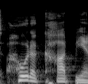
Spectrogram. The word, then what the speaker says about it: Hoda Kotb: It's Hoda Kotb, and I always mispronounce her name, but we're not talking that she's still going to drink Chardonnay in the 10 o'clock hour.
